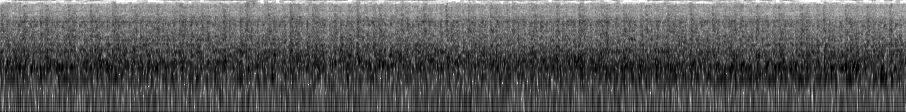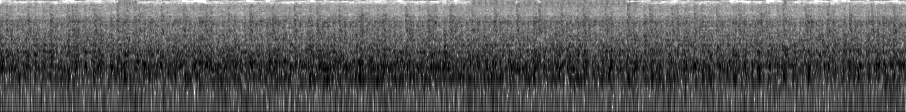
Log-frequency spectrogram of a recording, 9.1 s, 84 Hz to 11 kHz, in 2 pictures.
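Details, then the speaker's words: VW Touran 1.4 TSI, first start after engine reassembly: constant light rattling chatter over idle, about four beats per second, first suspected as timing chain but actually from the water pump idler pulley. "en fait c'est pas la chaîne qui fait du bruit c'est pas du tout la chaîne même c'est le galet de pompe à eau"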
